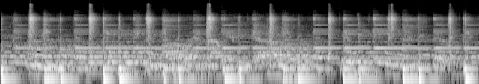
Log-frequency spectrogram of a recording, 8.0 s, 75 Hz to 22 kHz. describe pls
WINDOW1 Mixdown
A collection of samples/loops intended for personal and commercial music production. For use
All compositions where written and performed by
Chris S. Bacon on Home Sick Recordings. Take things, shake things, make things.
acapella, acoustic-guitar, bass, beat, drum-beat, drums, Folk, free, guitar, harmony, indie, Indie-folk, loop, looping, loops, melody, original-music, percussion, piano, rock, samples, sounds, synth, vocal-loops, voice, whistle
